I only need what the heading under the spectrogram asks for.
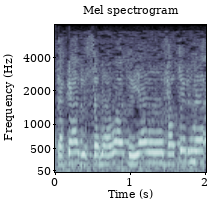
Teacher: قوله وفي الشورى حال صفوه ولا، أي في موضع سورة الشورى قرأ أبو عمرو وشعبة بنون ساكنة وطاء مكسورة مخففة ينفطرن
